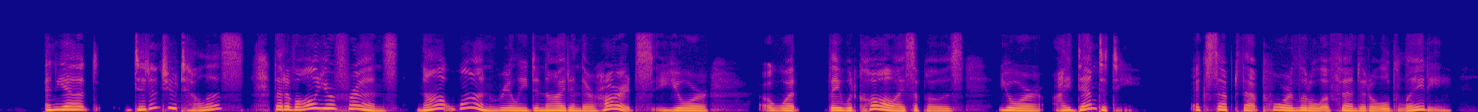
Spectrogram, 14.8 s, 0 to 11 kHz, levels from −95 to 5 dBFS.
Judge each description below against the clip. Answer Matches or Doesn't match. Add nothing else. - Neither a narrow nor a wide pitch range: Doesn't match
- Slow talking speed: Matches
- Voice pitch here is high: Matches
